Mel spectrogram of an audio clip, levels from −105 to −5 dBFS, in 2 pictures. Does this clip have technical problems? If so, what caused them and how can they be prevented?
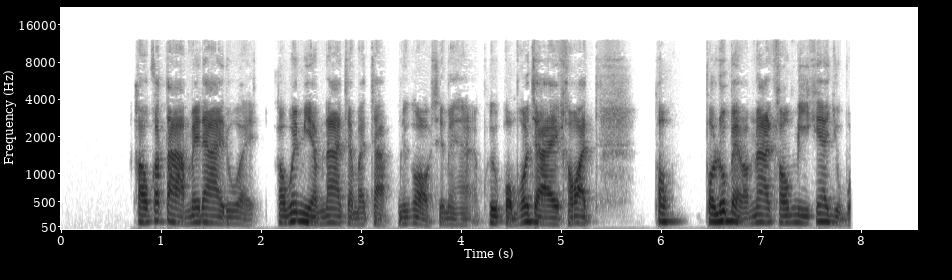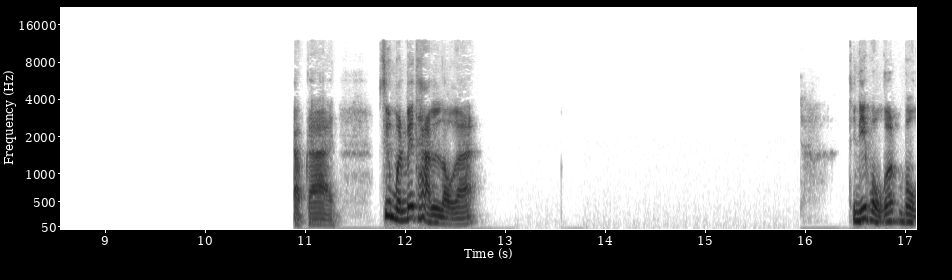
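Yes, there's one clear problem: an audio dropout to silence from 7.89 s to 10.89 s, so roughly 3 s of speech is simply gone. The sound cuts off mid-flow and the gap is dead digital silence, with no room tone at all. The likely cause is the input dropping out, from a loose cable, a flaky wireless link or an accidental mute, while the recorder kept writing zeros. Securing connections and monitoring the input live while recording would prevent it.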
